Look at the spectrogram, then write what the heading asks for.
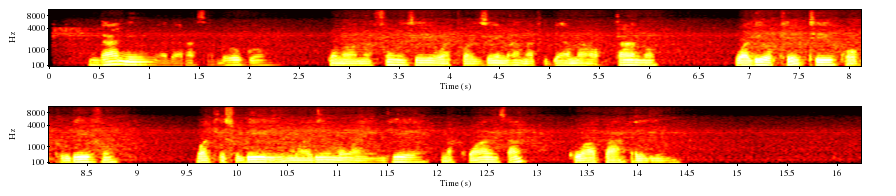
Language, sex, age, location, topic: Swahili, male, 25-35, Dar es Salaam, education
